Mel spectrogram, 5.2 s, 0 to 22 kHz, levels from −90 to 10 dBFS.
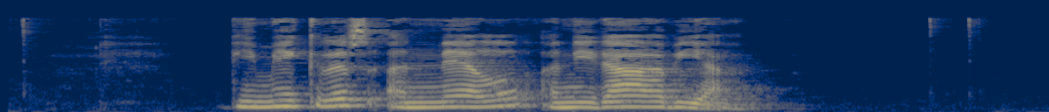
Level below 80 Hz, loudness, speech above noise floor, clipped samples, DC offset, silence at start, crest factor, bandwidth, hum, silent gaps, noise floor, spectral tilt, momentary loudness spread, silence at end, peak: -70 dBFS; -22 LUFS; 56 dB; under 0.1%; under 0.1%; 1.15 s; 18 dB; 11.5 kHz; none; none; -78 dBFS; -3.5 dB/octave; 11 LU; 1.5 s; -6 dBFS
